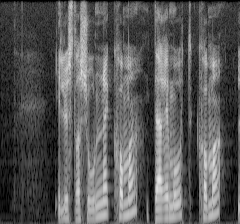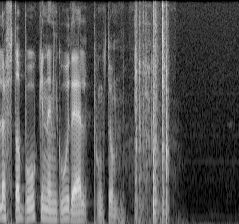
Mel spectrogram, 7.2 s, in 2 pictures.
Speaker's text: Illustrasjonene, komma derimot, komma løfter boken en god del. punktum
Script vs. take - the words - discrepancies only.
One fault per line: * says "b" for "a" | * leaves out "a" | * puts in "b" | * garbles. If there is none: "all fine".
all fine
